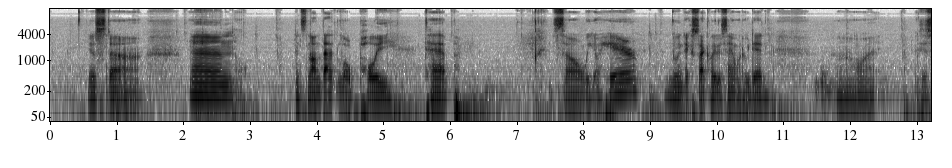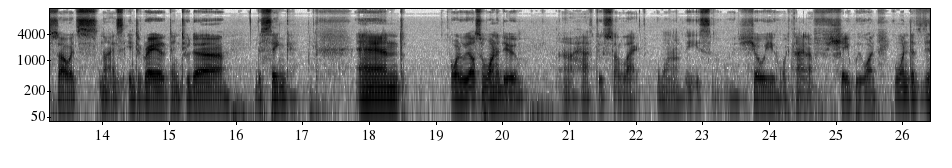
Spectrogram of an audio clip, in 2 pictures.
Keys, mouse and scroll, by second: 0.0 click, 0.7 KP_1, 0.9 Tab, 1.9-4.5 drag, 2.2-5.3 typing, 4.3 right click, 6.4 r, 8.1 click, 8.9 middle click, 9.1 e, 9.2 right click, 9.4 s, 9.8 click, 10.2 middle click, 10.3 right click, 10.9 e, 11.1 click, 12.9 Tab, 13.0 z, 17.1 KP_1, 19.1 click, 20.9-23.1 middle drag, 23.1-24.6 right drag.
